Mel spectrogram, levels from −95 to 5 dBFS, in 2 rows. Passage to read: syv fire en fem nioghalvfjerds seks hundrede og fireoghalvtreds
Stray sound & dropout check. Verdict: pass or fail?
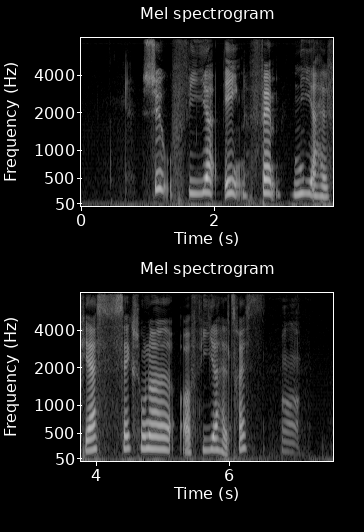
fail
